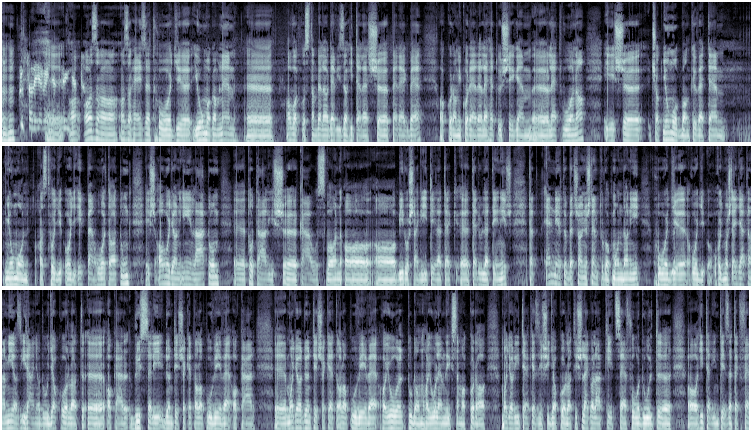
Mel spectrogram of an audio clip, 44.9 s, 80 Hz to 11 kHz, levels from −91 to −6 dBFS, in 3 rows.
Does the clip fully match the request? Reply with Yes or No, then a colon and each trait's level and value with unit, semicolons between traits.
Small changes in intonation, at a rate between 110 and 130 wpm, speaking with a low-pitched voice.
Yes: narrow, 2.0 semitones; average, 120 wpm; low, 100 Hz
